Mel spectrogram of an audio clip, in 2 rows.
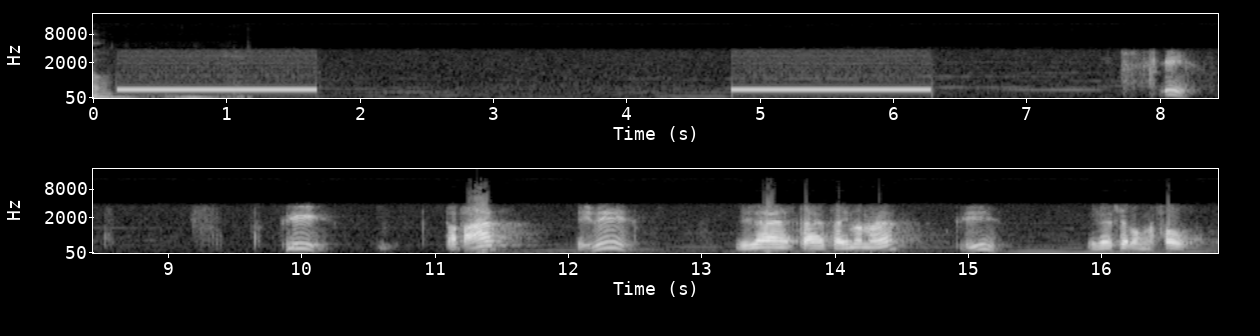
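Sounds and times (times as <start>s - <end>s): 
speech: 0.0s - 0.2s, 8.0s - 8.3s, 9.8s - 10.3s, 11.1s - 12.6s, 13.3s - 15.3s, 15.9s - 16.8s
telephone ringing tone on an outgoing call: 0.2s - 1.7s, 4.8s - 6.4s.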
